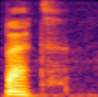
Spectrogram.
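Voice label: "bat", English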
